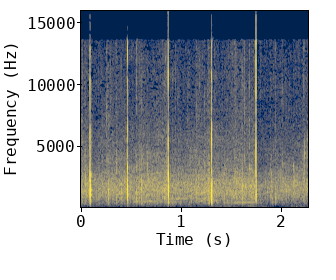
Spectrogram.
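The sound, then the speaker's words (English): An audience applauds in a steady, hissing wash of clapping. A few sharp, louder individual claps stand out at irregular moments, about five across the couple of seconds. “Let's give them a hand.”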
